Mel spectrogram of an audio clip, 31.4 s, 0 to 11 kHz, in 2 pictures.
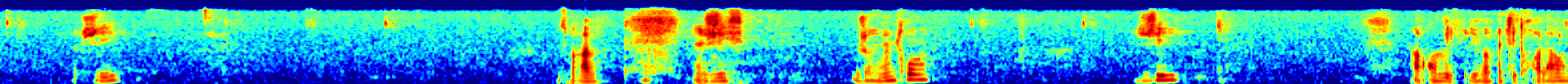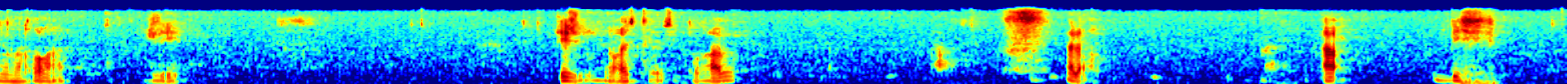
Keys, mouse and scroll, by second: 1.2 g, 3.7-5.5 right drag, 7.0 g, 10.7-12.5 right drag, 12.0 g, 15.9-17.4 right drag, 16.6 g, 20.8-22.8 right drag, 21.2 g, 28.8 a, 29.9 b.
